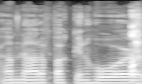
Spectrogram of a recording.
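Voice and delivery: put-on, slurred drunk speech. Retelling what a drunk woman told a guy in a chicken shop: imitating drunk slurring. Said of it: "slurring her words, like, super drunk".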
